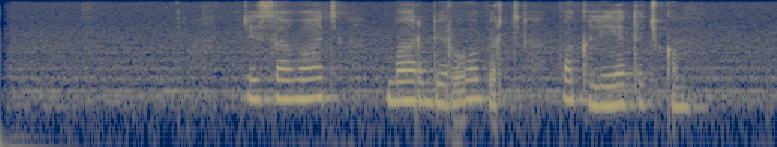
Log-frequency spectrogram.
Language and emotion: Russian, sad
